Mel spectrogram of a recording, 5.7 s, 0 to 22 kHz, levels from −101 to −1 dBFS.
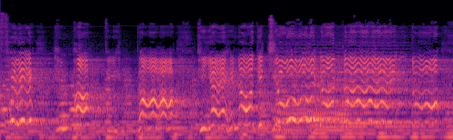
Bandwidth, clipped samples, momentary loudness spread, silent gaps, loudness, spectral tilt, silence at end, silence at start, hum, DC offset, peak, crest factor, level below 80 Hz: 14 kHz; under 0.1%; 8 LU; none; -28 LUFS; -4.5 dB/octave; 0 s; 0 s; none; under 0.1%; -14 dBFS; 14 dB; -58 dBFS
